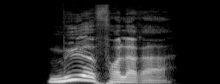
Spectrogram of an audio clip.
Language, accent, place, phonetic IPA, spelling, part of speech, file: German, Germany, Berlin, [ˈmyːəˌfɔləʁɐ], mühevollerer, adjective, De-mühevollerer.ogg
- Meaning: inflection of mühevoll: 1. strong/mixed nominative masculine singular comparative degree 2. strong genitive/dative feminine singular comparative degree 3. strong genitive plural comparative degree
